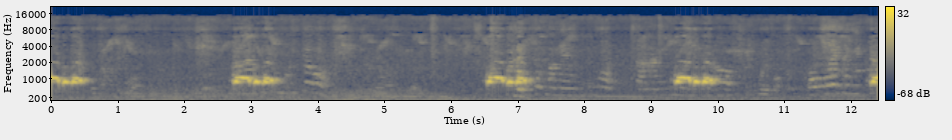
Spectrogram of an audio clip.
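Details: Crossbred zebra dove (perkutut crossing), caged competition bird in Indonesia, repeating short trilled coos about every three seconds, with softer higher chirping sounds between the phrases.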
